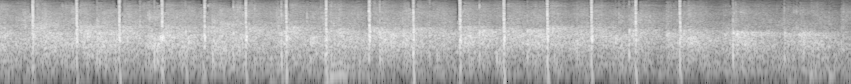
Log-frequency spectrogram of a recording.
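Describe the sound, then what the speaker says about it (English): Loud, evenly timed clapping at about five claps per second, close by, over a dense wash of crowd noise at a city council meeting. "please stand up and let us give you a round of applause"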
